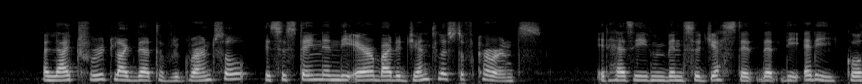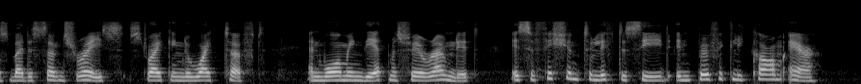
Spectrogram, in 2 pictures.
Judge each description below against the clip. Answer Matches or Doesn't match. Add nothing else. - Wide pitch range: Doesn't match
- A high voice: Matches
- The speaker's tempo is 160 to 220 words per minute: Matches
